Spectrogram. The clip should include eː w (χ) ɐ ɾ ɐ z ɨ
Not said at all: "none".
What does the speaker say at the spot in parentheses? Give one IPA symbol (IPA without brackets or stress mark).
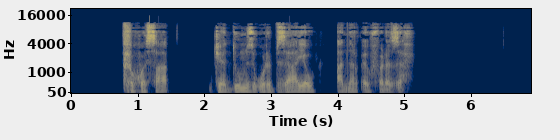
f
